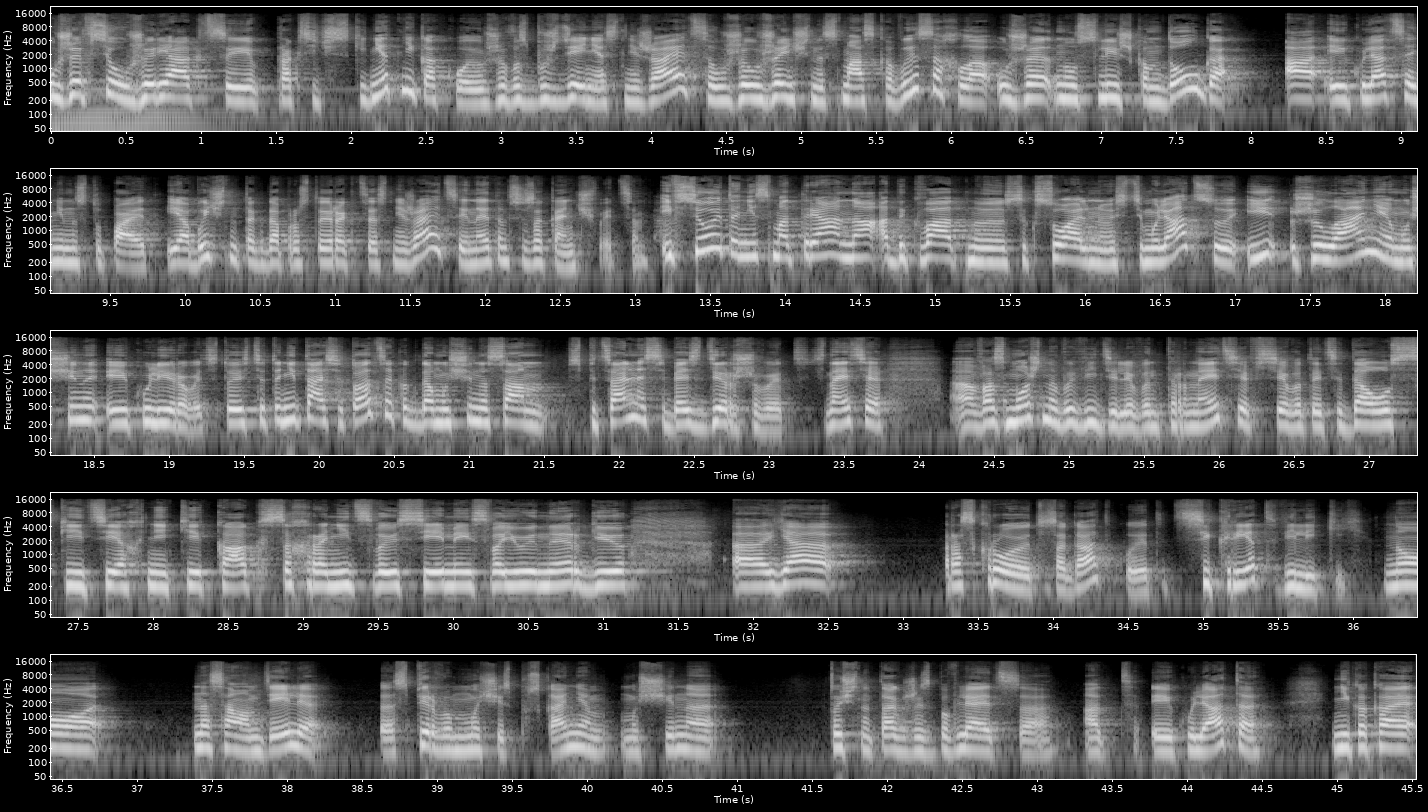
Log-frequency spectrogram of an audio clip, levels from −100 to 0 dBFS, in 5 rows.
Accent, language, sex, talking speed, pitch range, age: native, Russian, female, 130 wpm, 195-230 Hz, 20-39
